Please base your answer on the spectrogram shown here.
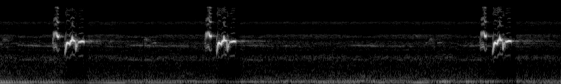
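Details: Sooty-headed bulbul, used to lure birds: three loud, bubbly calls about 1.5 seconds apart, each a short rising-falling warble followed by a quick fluttery ending, with faint low rumble underneath.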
